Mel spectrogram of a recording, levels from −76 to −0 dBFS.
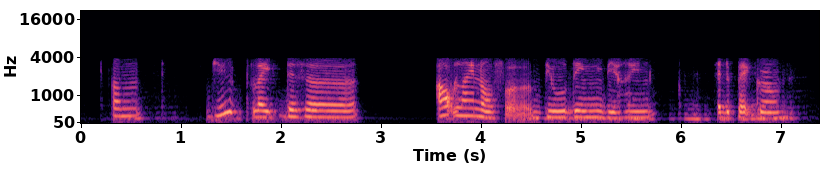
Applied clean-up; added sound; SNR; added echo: neural mask model RNNoise.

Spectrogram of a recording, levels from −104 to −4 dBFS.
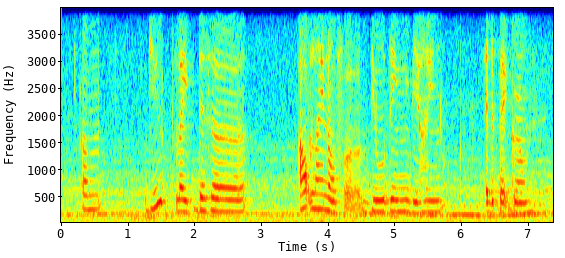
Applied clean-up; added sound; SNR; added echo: none; Race car, auto racing; 7 dB; none.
